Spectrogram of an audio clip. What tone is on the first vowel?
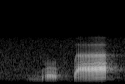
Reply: low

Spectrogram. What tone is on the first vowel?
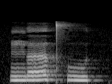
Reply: rising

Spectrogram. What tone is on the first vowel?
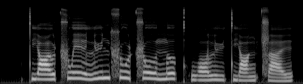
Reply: rising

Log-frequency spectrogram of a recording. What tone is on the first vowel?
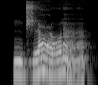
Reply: rising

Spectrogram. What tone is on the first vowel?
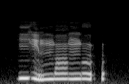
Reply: falling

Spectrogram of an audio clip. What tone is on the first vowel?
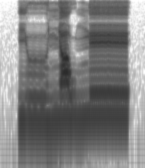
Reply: low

